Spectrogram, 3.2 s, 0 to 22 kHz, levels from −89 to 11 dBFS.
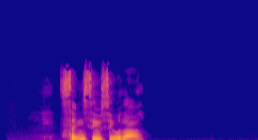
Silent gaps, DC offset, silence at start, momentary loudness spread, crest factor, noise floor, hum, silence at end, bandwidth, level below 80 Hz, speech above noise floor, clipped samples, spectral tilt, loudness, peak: none; under 0.1%; 0.8 s; 13 LU; 22 dB; -85 dBFS; none; 1.45 s; 12 kHz; -72 dBFS; 67 dB; under 0.1%; -5.5 dB/octave; -19 LUFS; -2 dBFS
